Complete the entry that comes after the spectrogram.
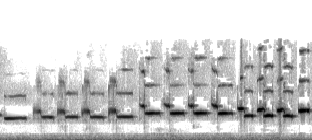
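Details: Canary singing: clear whistled notes near one pitch, repeated about four times a second, shifting to higher alternating tones with a low hum beneath.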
